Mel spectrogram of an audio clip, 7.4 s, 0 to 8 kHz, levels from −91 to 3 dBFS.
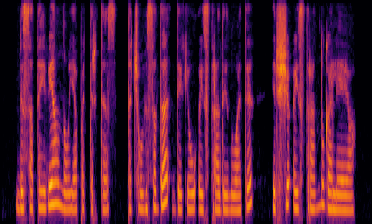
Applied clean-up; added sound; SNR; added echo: none; none; none; none.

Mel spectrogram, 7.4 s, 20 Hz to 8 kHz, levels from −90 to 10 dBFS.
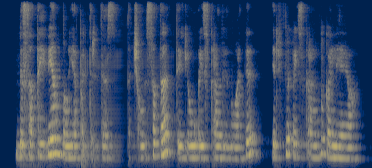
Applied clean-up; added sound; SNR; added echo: neural mask model DeepFilterNet 3.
